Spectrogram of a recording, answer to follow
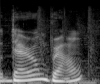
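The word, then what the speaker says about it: Derren Brown: E a dica de hoje é um documentário esse chamado efeito placebo, que é do Darren Brown. Falei certo, amor? Falou. O marido é bom em inglês, gente. É, do Darren Brown, ele tava no Netflix, acredito que ainda esteja.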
